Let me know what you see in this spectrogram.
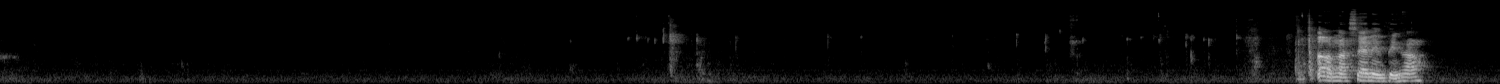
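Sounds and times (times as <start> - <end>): faint chewing with mouth closed: 5.0 - 12.8.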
